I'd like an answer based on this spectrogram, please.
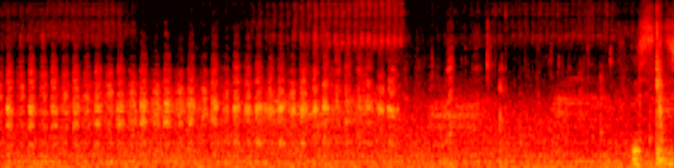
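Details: Bee-chan, a black Labrador Retriever in shedding season, pants on a hot day while being brushed to remove loose undercoat: quick rhythmic breaths about five per second for four seconds, with a person talking over it, then quieter.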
